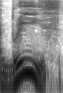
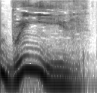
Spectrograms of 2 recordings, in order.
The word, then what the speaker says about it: breathe: When I breathe, 当我呼吸的时候，我的胸口就感到有点痛。 – I feel a pain in my chest when I breathe. – 这个 breathe 是动词，所以不要念成 breath. – Breath 是 B-R-E-A-T-H, 是名词。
